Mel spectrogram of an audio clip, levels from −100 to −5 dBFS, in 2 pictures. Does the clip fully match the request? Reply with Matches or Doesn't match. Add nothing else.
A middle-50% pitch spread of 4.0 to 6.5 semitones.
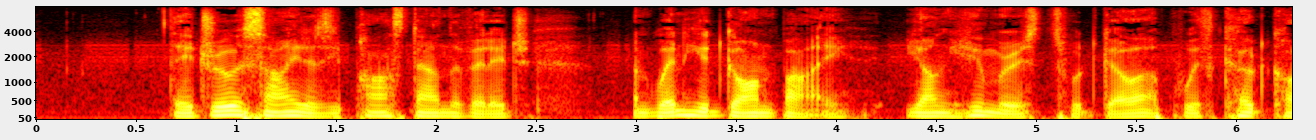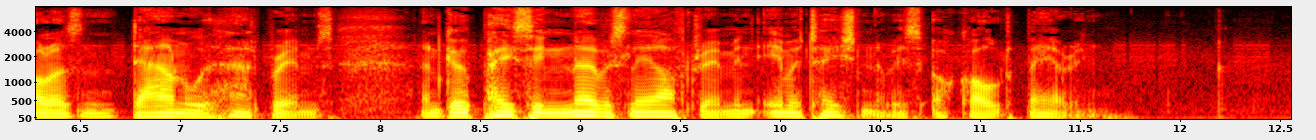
Doesn't match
